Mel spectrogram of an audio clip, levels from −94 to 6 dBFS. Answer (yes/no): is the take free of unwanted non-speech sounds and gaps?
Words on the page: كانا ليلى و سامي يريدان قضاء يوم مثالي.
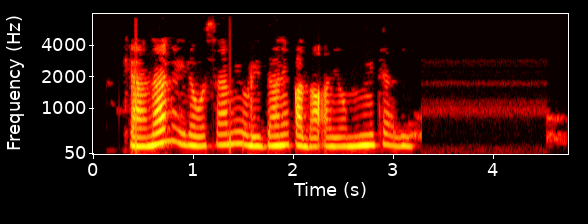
yes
